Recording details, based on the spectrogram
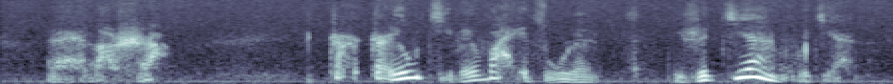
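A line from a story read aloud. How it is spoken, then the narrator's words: Quiet question. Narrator (Chinese): 小声问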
